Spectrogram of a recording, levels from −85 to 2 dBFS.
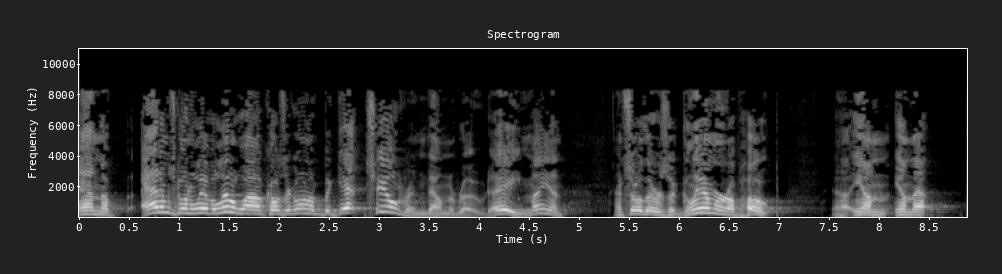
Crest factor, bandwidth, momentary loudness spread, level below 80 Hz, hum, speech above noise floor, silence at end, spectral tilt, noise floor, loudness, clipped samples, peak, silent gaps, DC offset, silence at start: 16 dB; 8.8 kHz; 13 LU; -72 dBFS; none; 36 dB; 0.35 s; -4.5 dB/octave; -55 dBFS; -20 LUFS; under 0.1%; -4 dBFS; none; under 0.1%; 0 s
